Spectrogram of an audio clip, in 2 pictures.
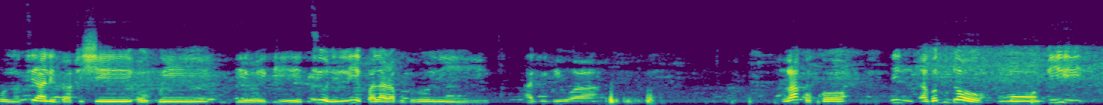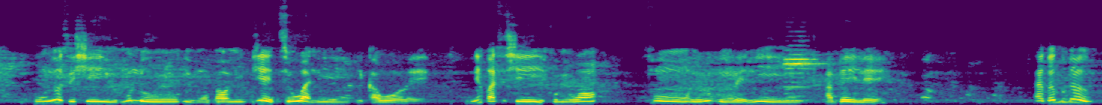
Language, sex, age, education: Yoruba, male, 46-60, tertiary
